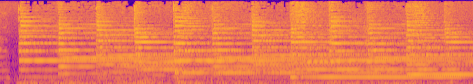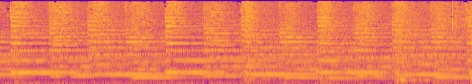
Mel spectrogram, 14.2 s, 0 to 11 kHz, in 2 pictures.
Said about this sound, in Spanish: Y aquí estamos escuchando la banda sonora de Milagro en la calle 34. Esa película es de 1994.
